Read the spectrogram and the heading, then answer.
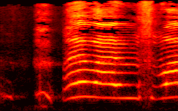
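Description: A little Dutch girl cries loudly, a high, strained wail held for over a second after a short sob, then breaking briefly before the crying resumes.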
